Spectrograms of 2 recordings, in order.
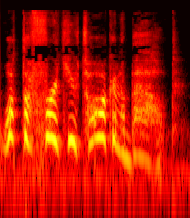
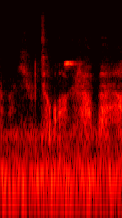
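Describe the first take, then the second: First: High, loud indignant yell; outraged shout. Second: Fast whispered echo; whispered repeat. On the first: J J yells at accusers, high and outraged. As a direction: yell back in disbelief. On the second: J J echoes his denial to accusers in a fast whisper. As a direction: hiss the same line under breath. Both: Acted.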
